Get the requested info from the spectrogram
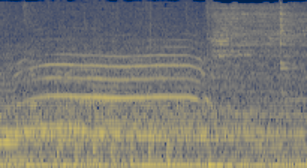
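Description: Live rock band playing: a male singer belts one long, high held note for about a second and a half over electric guitar, bass and drums.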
